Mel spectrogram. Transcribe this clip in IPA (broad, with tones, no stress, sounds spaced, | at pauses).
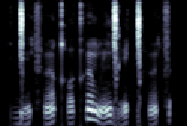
ɡ͡ǀ ẽ˩˥ t͡sʰ ə̃ː˩˥ j qʰ ɔ˩˥ kʰ ə̃ː˥ b ẽ˩˥ ɡ͡ǀ eː˩˥ ǀʰ ə̃˩˥ t͡s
